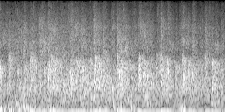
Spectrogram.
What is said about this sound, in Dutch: Ik zal eerst even voorstellen, want ik doe dat niet alleen. Links van mij hier oud wielerprof en daar mag wel een applausje.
